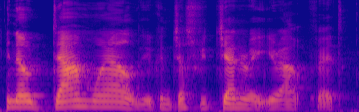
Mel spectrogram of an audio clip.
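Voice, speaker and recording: A man's voice: medium pitch, a little fast, bright, forceful tone. A man voicing an irritable, bossy warrior angel girl from a visual novel. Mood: annoyed.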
